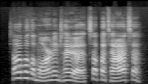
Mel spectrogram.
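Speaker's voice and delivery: high, loud, put-on Irish accent; rough Irish accent. Shown as a demonstration. Streamer shows off his Irish accent, cheerfully bad and loud. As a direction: belt out a not very good Irish accent. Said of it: "I can sorta do an Irish accent".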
